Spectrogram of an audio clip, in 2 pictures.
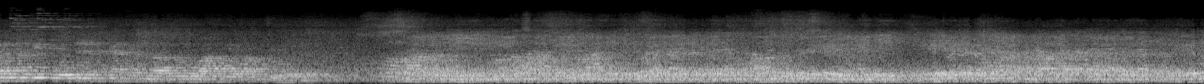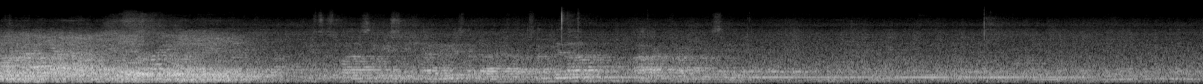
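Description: An elderly man chants through a microphone in a large echoing hall.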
